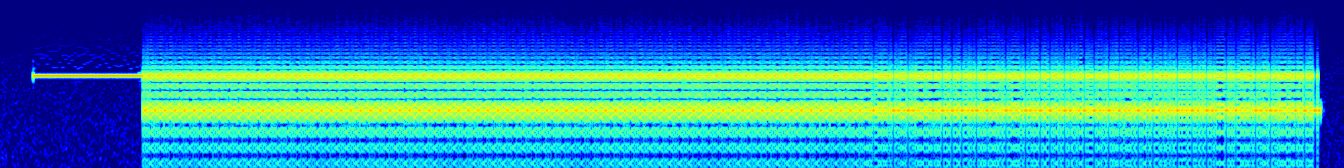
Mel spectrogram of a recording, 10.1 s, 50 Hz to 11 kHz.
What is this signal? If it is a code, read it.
Cassette data (Kansas City type), 300 baud, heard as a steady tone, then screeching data.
